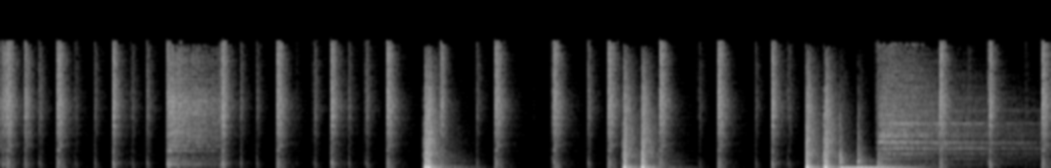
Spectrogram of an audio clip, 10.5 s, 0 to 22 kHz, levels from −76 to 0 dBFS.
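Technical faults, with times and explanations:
Throughout: transcoding between lossy codecs. The music sounds like it likely passed through MP3 and then Vorbis at around 61 kbit/s. Nothing is present above 16.6 kHz. Smearing and swirly high-frequency artefacts from both encoders stack, because the second codec wastes bits re-encoding the first one's damage.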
